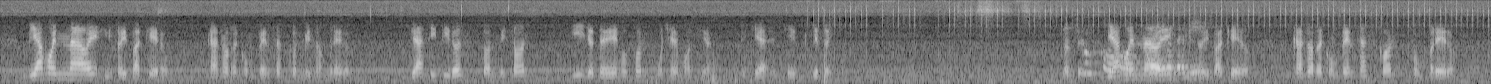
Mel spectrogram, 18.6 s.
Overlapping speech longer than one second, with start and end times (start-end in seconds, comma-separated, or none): 13.5-15.0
